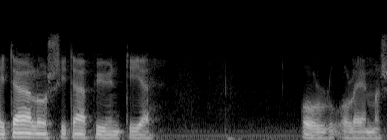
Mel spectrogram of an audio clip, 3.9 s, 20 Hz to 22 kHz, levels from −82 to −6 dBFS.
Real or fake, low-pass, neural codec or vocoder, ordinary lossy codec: real; 10.8 kHz; none; MP3, 48 kbps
